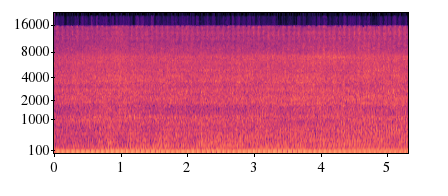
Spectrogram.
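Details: 1988 Club Car golf cart, 8.5 hp Kawasaki engine, barn find, governor spring trashed, in gear; low steady single-cylinder thump, no misses or knocks, nice and quiet, not smoking, smooth healthy idle.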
